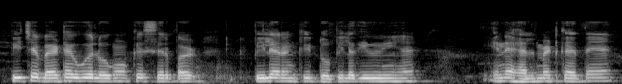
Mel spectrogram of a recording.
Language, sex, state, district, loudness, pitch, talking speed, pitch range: Hindi, male, Uttar Pradesh, Lalitpur, -15 LUFS, 150 Hz, 175 wpm, 145-155 Hz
